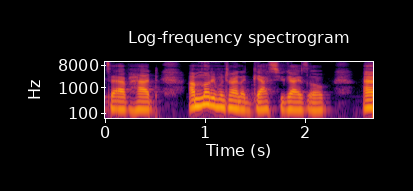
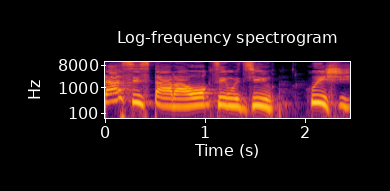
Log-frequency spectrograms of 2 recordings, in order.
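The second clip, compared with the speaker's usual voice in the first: poor Nigerian accent impression. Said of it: "I put on the worst Nigerian accent".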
